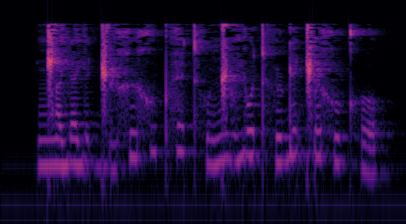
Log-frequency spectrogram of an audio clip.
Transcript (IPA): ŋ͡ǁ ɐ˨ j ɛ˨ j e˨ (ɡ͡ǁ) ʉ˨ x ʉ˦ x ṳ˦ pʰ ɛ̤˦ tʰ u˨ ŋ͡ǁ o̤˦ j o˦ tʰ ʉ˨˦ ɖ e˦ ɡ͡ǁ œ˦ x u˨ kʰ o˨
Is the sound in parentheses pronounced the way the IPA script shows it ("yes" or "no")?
yes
